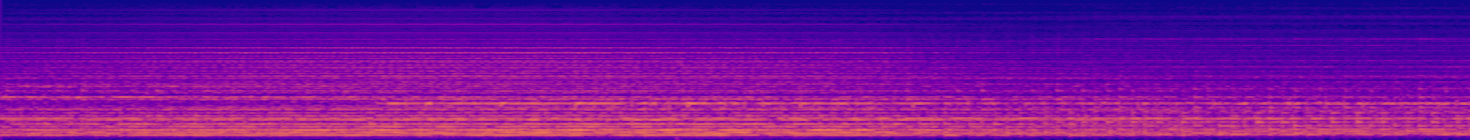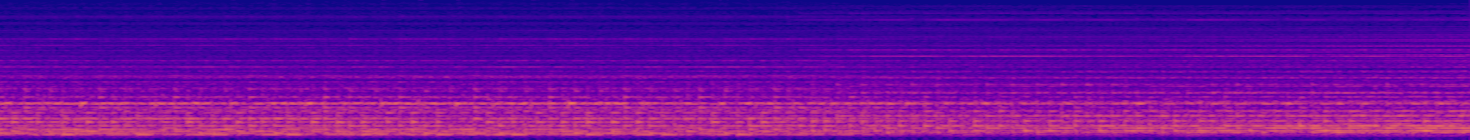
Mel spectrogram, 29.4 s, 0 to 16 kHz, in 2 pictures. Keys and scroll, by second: 2.1 3, 2.7 4, 9.2 1, 9.3 Return.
